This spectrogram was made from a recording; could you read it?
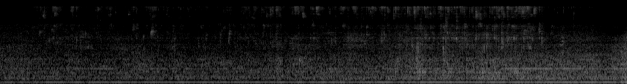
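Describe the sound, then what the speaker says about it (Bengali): Water poured onto spiced ridge gourd in a cooking pan during home cooking, giving a steady, continuous splashing rush at moderate level throughout, with a faint low hum beneath and no voices. "জল দিয়ে দেবো।"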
